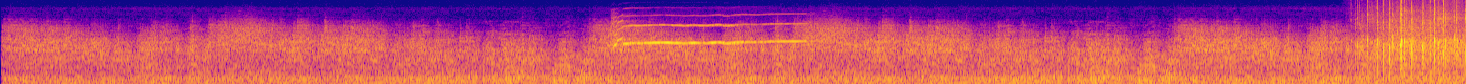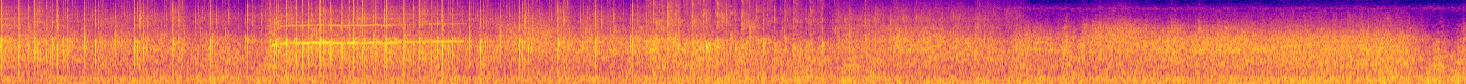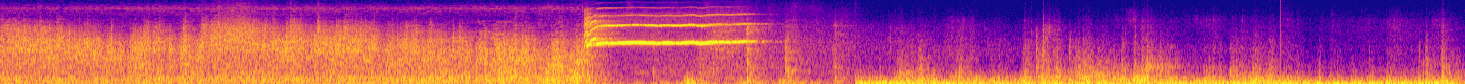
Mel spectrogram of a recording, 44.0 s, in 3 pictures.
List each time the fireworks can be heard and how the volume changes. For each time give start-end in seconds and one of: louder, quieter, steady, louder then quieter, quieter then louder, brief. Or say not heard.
not heard.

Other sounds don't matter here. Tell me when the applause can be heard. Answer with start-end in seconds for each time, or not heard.
13.5-29.0.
